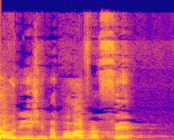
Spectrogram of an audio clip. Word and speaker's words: fé: Hoje o nosso assunto aqui é sobre fé, que é uma palavra que é de uma sílaba só, né? Tem um acento agudo, é uma vogal aberta, fé.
